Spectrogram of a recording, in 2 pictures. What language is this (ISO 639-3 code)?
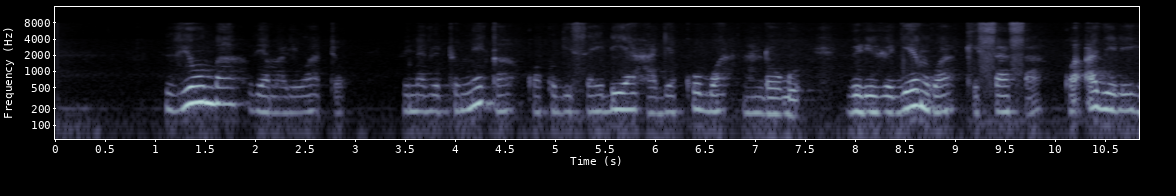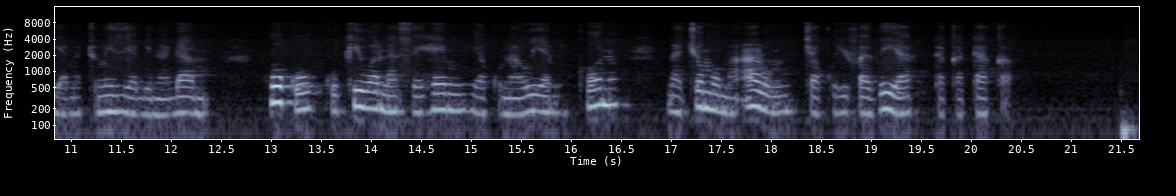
swa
